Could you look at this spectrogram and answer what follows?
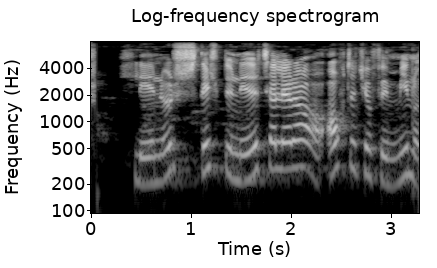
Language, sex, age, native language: Icelandic, other, 12, Icelandic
